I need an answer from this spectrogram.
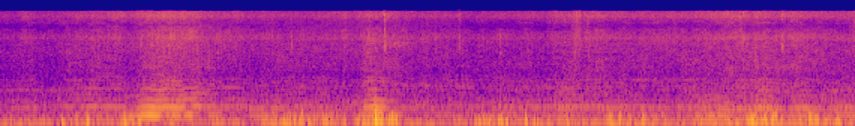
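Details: Honey bees carrying pollen home to build the nest in early spring, heard close by: a loud, deep, throbbing buzz that surges and fades in short pulses as individual bees pass near, with a strong swell near two seconds.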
